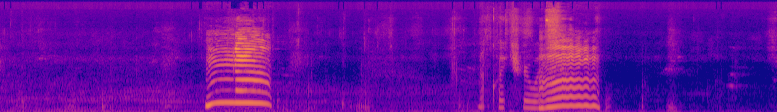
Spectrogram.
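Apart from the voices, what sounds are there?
sick goat bleating on a farm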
